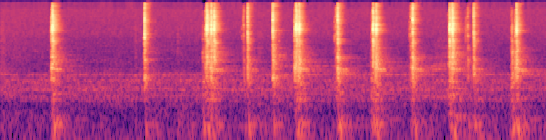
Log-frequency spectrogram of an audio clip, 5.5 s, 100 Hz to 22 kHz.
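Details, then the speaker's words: Servis (Eudora) 386 compact 3kg washing machine with a single 550 rpm spin speed. Sharp, uneven clicks once or twice a second over a quiet background come from the mechanical timer cog being ratcheted round; it clicks 10 times faster on spin: normal timer clicking. "so that's why um when while it's running you always hears clicking and on spin it clicks 10 times faster because it's clicking"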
